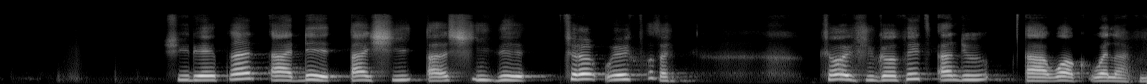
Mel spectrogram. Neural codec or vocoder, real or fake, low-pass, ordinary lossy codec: codec, 24 kHz, 0.9 kbps, WavTokenizer, large speech release; fake; 10.8 kHz; none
